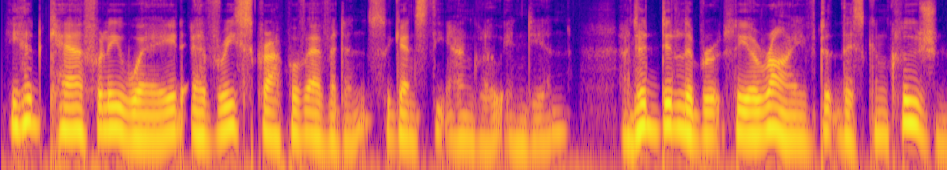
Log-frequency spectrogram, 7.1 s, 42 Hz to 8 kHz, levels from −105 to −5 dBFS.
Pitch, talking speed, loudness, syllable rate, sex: 125 Hz, 160 wpm, -17 LUFS, 6.0 syllables/s, male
